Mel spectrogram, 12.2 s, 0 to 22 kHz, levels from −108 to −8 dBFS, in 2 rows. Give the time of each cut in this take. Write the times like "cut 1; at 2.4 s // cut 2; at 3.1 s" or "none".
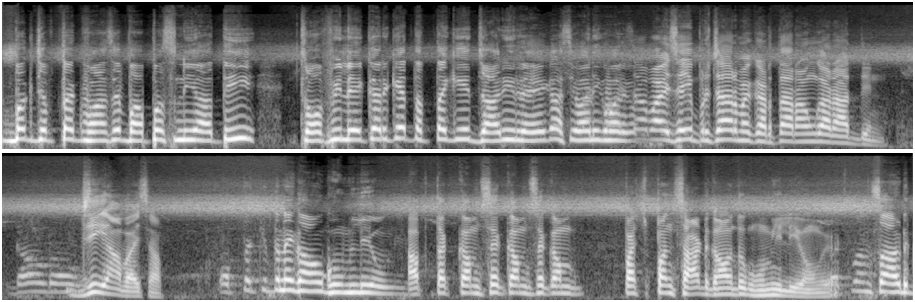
none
